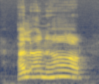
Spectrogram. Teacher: النون مع الهاء إظهار لأن الهاء من أحرف الإظهار الستة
